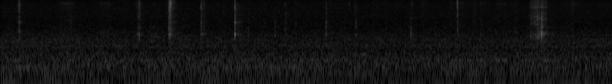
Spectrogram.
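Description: Faint, scattered light clicks over a steady low room hum: thread being wrapped by hand around a jig head clamped in a tying vise.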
